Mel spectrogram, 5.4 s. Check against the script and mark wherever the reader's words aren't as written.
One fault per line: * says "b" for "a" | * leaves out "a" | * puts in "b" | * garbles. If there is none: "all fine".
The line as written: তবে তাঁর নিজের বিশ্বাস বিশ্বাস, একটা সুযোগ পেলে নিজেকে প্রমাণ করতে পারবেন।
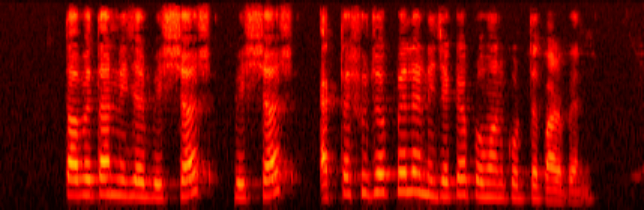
all fine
